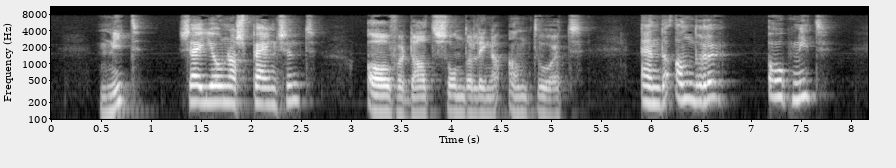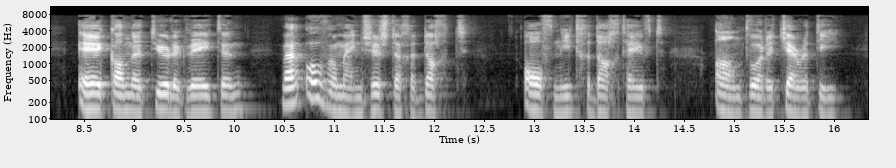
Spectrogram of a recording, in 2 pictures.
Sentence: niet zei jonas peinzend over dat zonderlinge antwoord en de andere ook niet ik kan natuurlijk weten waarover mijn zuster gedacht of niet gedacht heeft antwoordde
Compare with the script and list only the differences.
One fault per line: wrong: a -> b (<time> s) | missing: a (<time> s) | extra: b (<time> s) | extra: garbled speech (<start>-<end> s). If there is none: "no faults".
no faults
